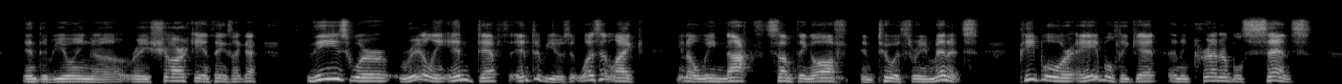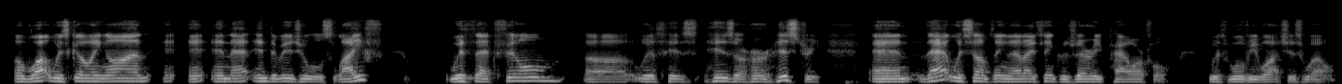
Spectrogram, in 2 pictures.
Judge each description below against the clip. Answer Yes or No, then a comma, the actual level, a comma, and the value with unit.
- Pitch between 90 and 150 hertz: Yes, medium, 140 Hz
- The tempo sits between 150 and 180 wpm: Yes, average, 155 wpm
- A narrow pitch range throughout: No, average, 3.4 semitones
